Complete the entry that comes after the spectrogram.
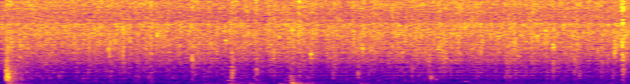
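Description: Salmon fillets frying skin-down in olive oil in a pan: a steady sizzle with small scattered pops. A sharp click right at the start, and a couple of softer knocks about two seconds in.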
